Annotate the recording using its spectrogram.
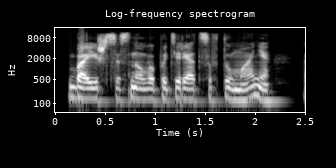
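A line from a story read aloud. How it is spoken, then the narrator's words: Laughing. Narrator (Russian): рассмеялся Вик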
